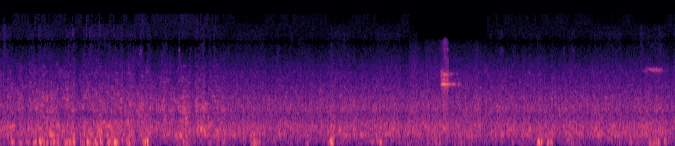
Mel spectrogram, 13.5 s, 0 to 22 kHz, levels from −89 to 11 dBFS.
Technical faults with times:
8.22-9.85 call bitrate drop

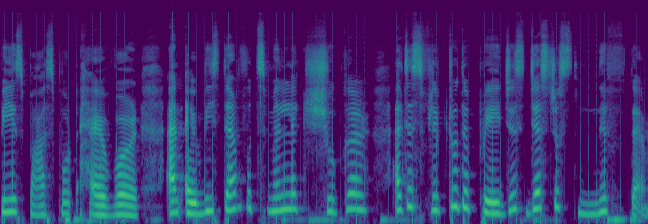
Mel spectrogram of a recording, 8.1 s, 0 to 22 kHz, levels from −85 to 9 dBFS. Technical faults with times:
0.05-8.06 periodic USB or driver dropouts

